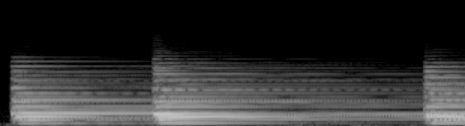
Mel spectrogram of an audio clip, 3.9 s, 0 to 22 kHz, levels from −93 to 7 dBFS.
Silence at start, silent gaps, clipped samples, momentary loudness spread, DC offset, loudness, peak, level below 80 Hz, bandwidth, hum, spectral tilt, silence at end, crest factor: 0.1 s; none; under 0.1%; 21 LU; under 0.1%; -25 LUFS; -8 dBFS; -66 dBFS; 3.6 kHz; none; -12 dB/octave; 0 s; 16 dB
